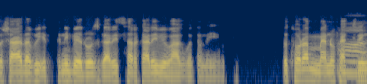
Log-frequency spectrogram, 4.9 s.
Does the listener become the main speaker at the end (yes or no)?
yes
